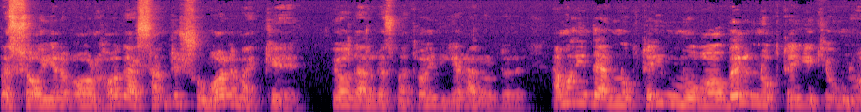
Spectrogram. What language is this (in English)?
Persian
